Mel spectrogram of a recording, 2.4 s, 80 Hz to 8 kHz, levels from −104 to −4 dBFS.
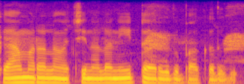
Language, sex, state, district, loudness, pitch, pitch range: Tamil, male, Tamil Nadu, Kanyakumari, -16 LUFS, 110 Hz, 100-115 Hz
